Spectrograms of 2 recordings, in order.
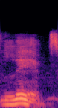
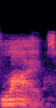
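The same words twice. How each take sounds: First: It is said like the verb 'live'. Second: It is not said like the verb 'live'. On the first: The word is a verb here. The speaker calls it right. "here it's lives because it's a verb. To live" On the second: This is how the learner said it. The speaker calls it wrong. "You said lives"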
